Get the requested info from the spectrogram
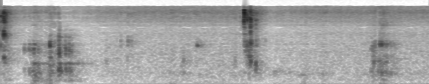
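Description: Close-up eating sounds: wet chewing and several short mouth smacks, loudest near the start.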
